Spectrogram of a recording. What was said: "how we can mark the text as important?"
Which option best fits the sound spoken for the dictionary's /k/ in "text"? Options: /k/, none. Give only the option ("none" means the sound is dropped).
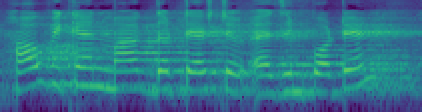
none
